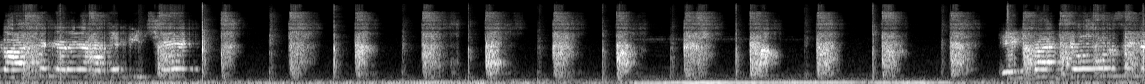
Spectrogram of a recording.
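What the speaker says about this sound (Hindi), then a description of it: "एक बार जोर से करेंगे तालीवादन।" Hand clapping at the close of a yoga class: a run of sharp, evenly spaced claps, near and fairly loud, with a voice speaking at the start and end.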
